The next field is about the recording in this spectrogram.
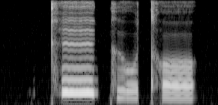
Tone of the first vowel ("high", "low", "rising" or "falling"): high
